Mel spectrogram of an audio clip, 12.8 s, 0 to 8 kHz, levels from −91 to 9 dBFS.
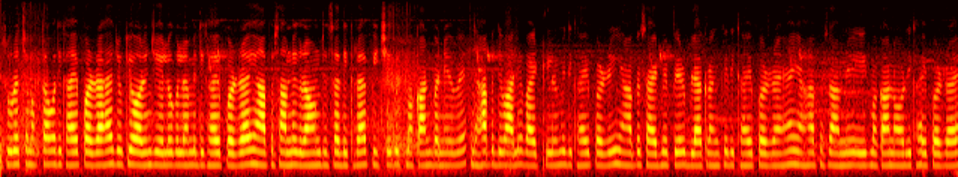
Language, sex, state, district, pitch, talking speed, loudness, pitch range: Hindi, female, Jharkhand, Sahebganj, 215 Hz, 300 wpm, -20 LUFS, 210-220 Hz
